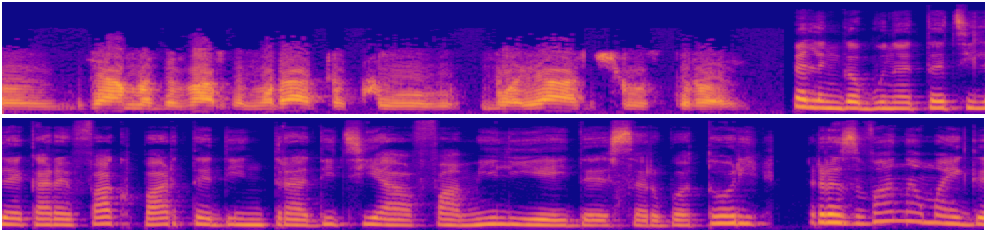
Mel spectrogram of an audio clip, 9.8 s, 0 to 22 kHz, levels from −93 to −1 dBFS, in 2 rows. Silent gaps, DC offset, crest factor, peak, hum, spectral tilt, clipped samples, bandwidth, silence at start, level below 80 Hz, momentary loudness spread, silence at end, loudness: none; under 0.1%; 18 dB; -8 dBFS; none; -4 dB/octave; under 0.1%; over 20 kHz; 0 s; -76 dBFS; 8 LU; 0 s; -27 LUFS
